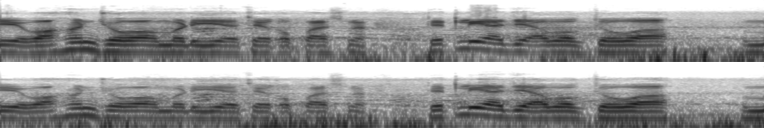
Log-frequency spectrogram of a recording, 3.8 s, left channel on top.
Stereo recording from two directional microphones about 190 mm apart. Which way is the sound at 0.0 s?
5° left (ahead or behind).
